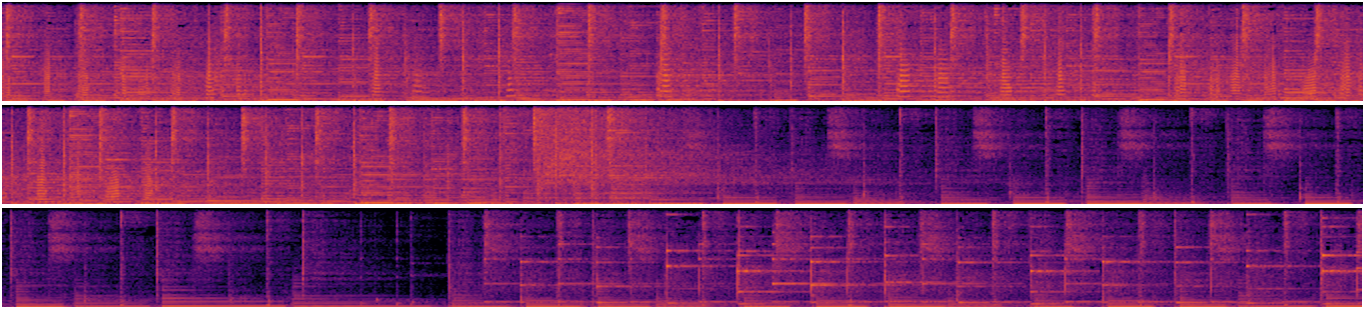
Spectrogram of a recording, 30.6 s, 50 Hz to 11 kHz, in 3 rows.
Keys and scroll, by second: 0.9 scroll, 1.9 scroll, 3.7 scroll, 4.9-5.2 scroll, 26.9-27.3 scroll.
